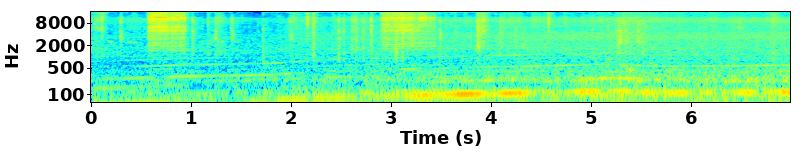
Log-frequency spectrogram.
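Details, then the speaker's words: Prevost bus RV conversion, Detroit Diesel 8V92TA turbo, road test after jake brake and exhaust leak repairs: deep diesel roar climbing evenly under boost around 1000 rpm, no puffing or chuffing; pulls noticeably better with turbo exhaust leaks fixed. "Boost. Oh, it feels way better. And it wasn't that bad, but I noticed the difference."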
